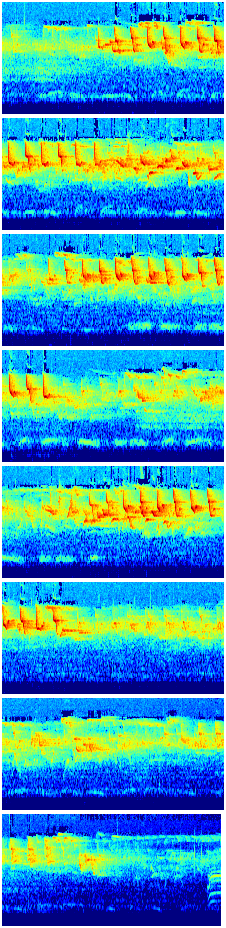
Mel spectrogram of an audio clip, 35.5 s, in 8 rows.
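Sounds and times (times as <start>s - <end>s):
bird chorus: 0.0s - 35.4s.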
